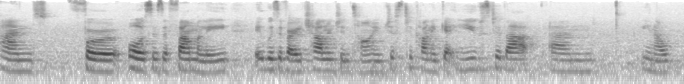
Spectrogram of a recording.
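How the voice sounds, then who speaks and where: A woman in an Irish accent at medium pitch and moderate pace, with monotone, flat intonation, big swings in loudness, audible room echo and noticeable background noise. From Ireland, Dublin. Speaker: finance manager. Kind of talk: personal story talk. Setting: stage at networking event.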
